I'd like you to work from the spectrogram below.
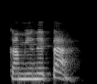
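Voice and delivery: "camioneta" loud, ending on a punched TA; wrong stress on TA. Shown as a demonstration. Teacher testing the wrong syllable, stress on TA in "camioneta". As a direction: push the final TA of "camioneta". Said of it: "la sílaba tónica está en ta".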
